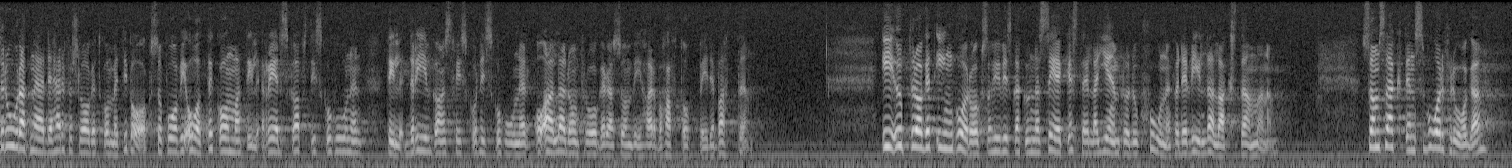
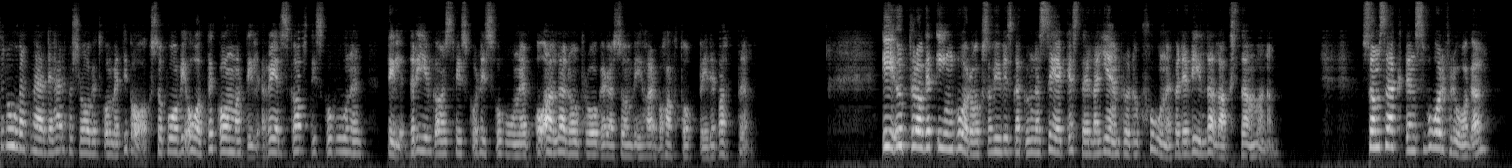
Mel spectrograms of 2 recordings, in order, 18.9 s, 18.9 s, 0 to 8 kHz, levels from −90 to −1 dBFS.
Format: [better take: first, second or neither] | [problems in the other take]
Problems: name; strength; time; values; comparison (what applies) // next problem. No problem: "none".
first | noise reduction (neural mask model DeepFilterNet 3)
